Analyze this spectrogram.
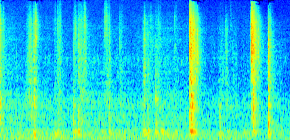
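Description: Irregular light taps and clicks as oiled potato slices are set down one by one on a parchment-lined metal sheet pan, with two sharper clicks about three and four seconds in.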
